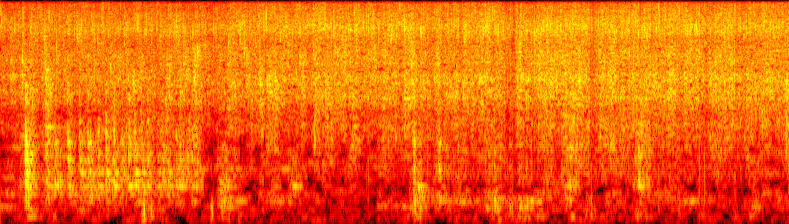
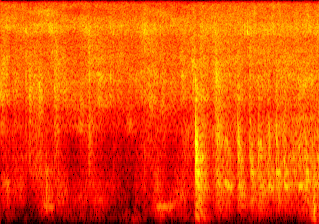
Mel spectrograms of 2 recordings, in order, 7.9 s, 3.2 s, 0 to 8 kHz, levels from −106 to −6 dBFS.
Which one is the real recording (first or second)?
first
